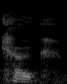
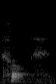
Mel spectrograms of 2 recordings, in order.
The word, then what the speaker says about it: Coke: Now, I often pronounce it Coke, but it is pronounced Cook, so I will use the correct term, Cook, the second Earl's younger brother.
